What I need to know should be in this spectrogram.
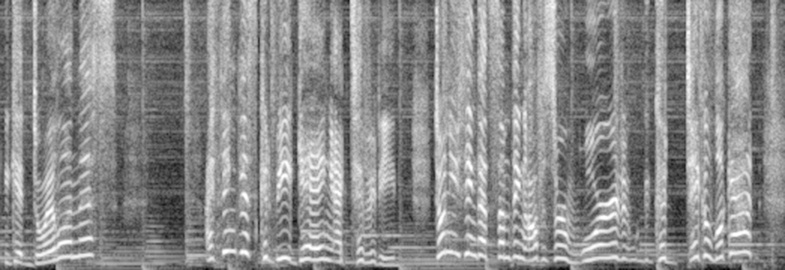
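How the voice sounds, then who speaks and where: Woman playing a high-voiced, pushy teen girl. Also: sing-song, moderate pace, soft background music. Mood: insistent. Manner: emphatic, insistent, sassy. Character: Sally Greer, pushy, earnest teenage girl student journalist. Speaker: voice actor. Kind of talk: audio drama acting.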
